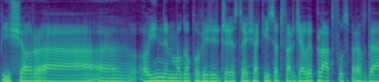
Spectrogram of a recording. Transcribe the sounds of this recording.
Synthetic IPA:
pʲḭɕɔɾa | ɔinːɘmːɔɡɔ̃w̃pɔvʲjed͡ʑed͡ʑʐɛjɛst̪ːɔɕjakʲiʑzat̪faɾd͡ʑawɘplat̪fuspɾavd̪a

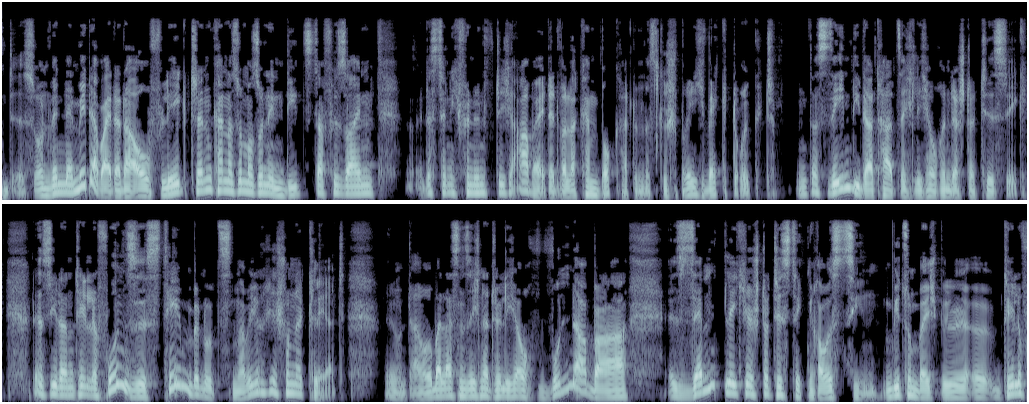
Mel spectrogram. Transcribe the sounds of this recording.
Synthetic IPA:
ntɪ̰stʊntv̥ɛndeːɐmɪtaɐbaɪtɐda̰ːʔaʊfleːktd̥ankʰandas̬ɪmɐzoːnɪndiːt͡sd̥afyːɐzaɪnd̥asd̥eːɐnɪçtfɛɐnʏnftɪçʔa̰ɐbaɪtətvaɪleɐkʰaɪnənbɔkha̰tʊntd̥ḁsɡ̥əʃpʁ̥ɛːçvɛkd̥ʁʏ̰kt | ʊnt̚d̥asz̥eːəndiːdaːtʰaːtz̥ɛçlɪçaʊxɪndeːɐʃtatʰɪstɪ̰kd̥asd̥iːdantʰeləfoːnzʏstʰeːmbənʊt͡sn̩haːbəɪçaʊhiːɐʃoːnɛɐkʰl̥ɛ̰ːɐtʊnt̚d̥a̰ʁ̞yːbɐlasn̩zɪçnatʰyːɐlɪçaʊxvʊndɐbaːɐzɛmtlɪçəʃtatɪstɪkŋ̩ʁaʊst͡sḭːənviːt͡sʊmbaɪʃpiːlʔɛːtʰeləf

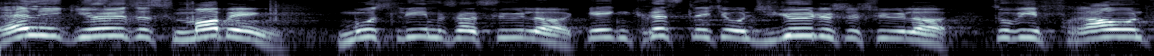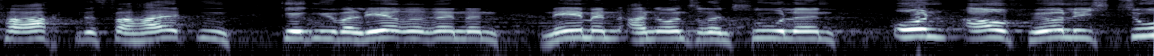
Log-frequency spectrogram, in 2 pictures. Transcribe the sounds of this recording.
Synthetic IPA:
ʁeliɡjøːzəsmɔbɪŋ | mʊsliːmɪʃɐʃyːlɐɡ̥eːɡŋ̩kʁ̥ɪstlɪçəʊntjyːdɪʃəʃyːlɐz̥oviːfʁ̥aʊənfɛɐʔaχtn̩dasfɛɐhaltn̩ | ɡ̥eːɡŋ̩yːbɐleːʁɐʁɪnənːeːmənanʊnzəʁənʃuːlən | ʔʊnaʊfhøːɐlɪçt͡suː

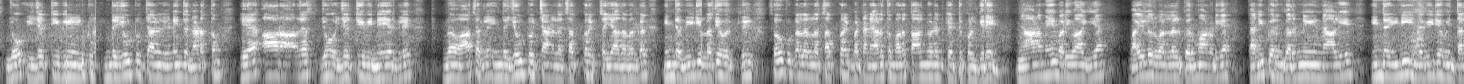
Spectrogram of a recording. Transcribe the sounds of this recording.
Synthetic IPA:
d͡ʒoːid͡ʒeʈːiːʋiːʈːjuːnɪnd̪ɐjuːʈːjuːb̚t͡ʃaːnɐlɪnɐɪnd̪ɯnɐɽɐt̪ːɯmeːʔaːɾaːɾɛsd͡ʒoːd͡ʒeʈiːʋineːjɐɾɣɐɭeː | ɐʋaːsɐɾɣɐɭeːɪnd̪ɐjuːʈjuːb̚t͡ʃaːnɐlɐɪsɐb̚kɾɐɪp̚sɛjːaːðɐʋɐɾɣɐɭɪnd̪ɐʋiːɽɪjoɭːɐjɐʋɐɾkɪlsoːpɯkɐɭːɐɾlɐsɐb̚kɾɐɪpːɐʈːɐnɐɪɐɽɯt̪ːɯmɐrɯt̪aːlmɪjɯɽɐnkeːʈːɯkːɔɭɣɪreːnɲaːnɐmeːʋɐɽɪʋaːɣɪjɐ | ʋɐjɐlɯɾʋɐɭːɐlpɛɾɯmaːnɯɽɐjɐt̪ɐnɪpːɛɾɯmɡɐɾɯɳɐjɪnaːleːɪnd̪ɐɪɳiɪnd̪ɐʋiːɽɪjoːʋɪnt̪ɐ

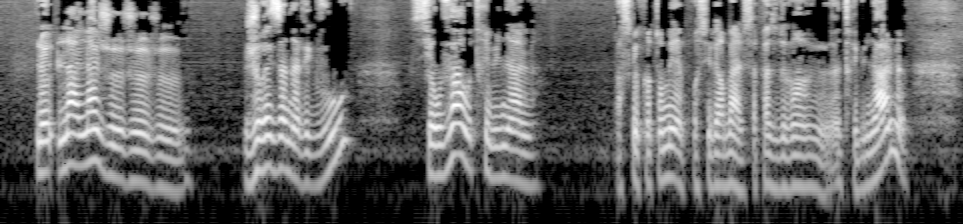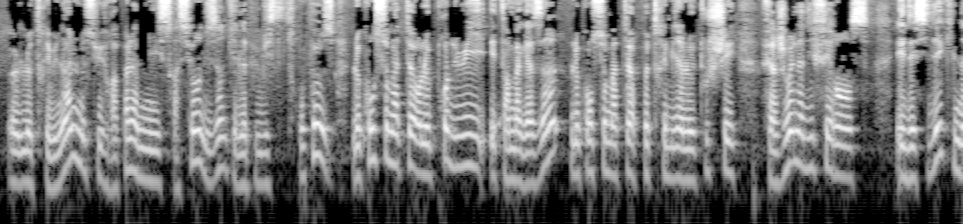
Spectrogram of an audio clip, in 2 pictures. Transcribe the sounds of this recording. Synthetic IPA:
ləlalaʒəʒəʒə | ʒəʁezɔnavɛkvu | siɔ̃vaot̪χibynal | paʁsə̥kəkɑ̃t̪ɔ̃mɛɛ̃pχɔsɛvɛʁbalsapasd̪əvɑ̃ø̰ɛ̰̃t̪χibynalː | ət̪χibynalnəsɥivʁapalad̪minist̪χasjɔ̃ɑ̃d̪izɑ̃kiljad̪əlapyblisi̥t̪e̥t̪χɔ̃pøzləkɔ̃sɔmat̪œʁləpχɔd̪ɥiɛt̪ɛ̃maɡazɛ̃ləkɔ̃sɔmat̪œʁpøt̪χɛbjɛ̃lət̪uʃefɛʁʒwelad̪ifeʁɑ̃s | ed̪esid̪ekiln

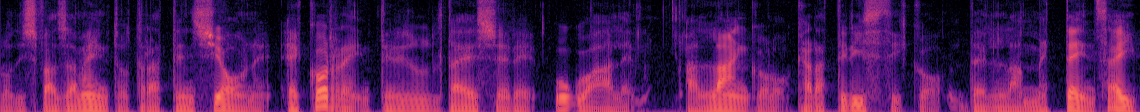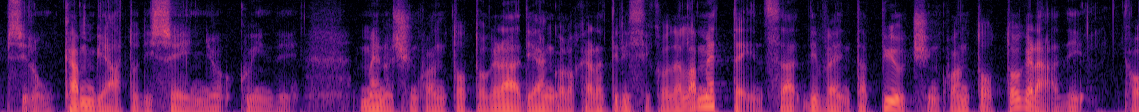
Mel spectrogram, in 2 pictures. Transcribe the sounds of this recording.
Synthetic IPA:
lod̪isfazamɛnt̪ot̪ɾʔat̪ːensjɔːnɛ̰ɛkːɔrːɛ̰nt̪irizult̪aɛsːɛɾeuɡwa̰ːlḛalːaŋɡolɔkʰaɾat̪ːeɾist̪ikʰo̰d̪ɛlːamɛt̪ːɛnt̪saipsilɔ̰ŋkambja̰ːt̪od̪iseɲːokwind̪ḭ | mɛːnot͡ʃiŋkwant̪ɔt̪ːoɡɾaːd̪iaŋɡolokaɾat̪ːeɾist̪ikod̪ɛlːa̰mɛt̪ːɛ̰nt̪sad̪ivɛnt̪apjut͡ʃiŋkwant̪ɔ̰t̪ːoɡɾa̰ːd̪ikʰ

